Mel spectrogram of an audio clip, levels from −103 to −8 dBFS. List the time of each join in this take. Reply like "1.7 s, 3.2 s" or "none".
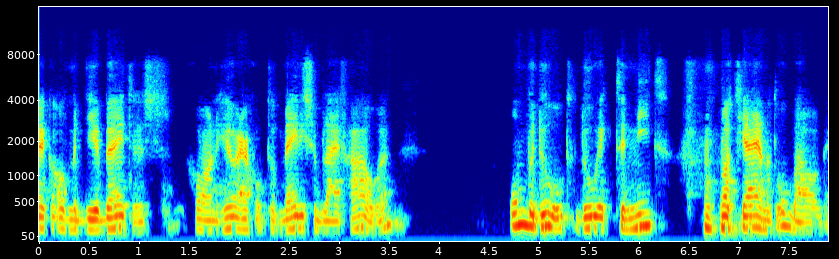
none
